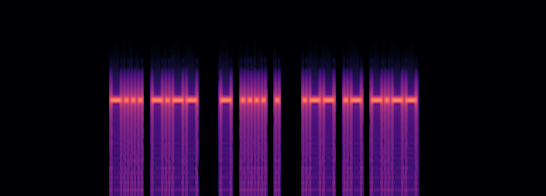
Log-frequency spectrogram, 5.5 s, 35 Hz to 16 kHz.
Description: Morse code, heard as a keyed tone, about 34 wpm, 700 Hz. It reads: BY THE WAY
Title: Sets of 3 Words 35wpm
